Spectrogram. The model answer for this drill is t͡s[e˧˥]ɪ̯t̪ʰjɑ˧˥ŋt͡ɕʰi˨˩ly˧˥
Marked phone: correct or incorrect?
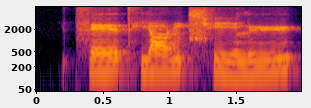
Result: correct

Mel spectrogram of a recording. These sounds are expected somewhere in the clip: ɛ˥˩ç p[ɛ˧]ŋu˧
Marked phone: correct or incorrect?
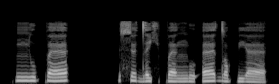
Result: correct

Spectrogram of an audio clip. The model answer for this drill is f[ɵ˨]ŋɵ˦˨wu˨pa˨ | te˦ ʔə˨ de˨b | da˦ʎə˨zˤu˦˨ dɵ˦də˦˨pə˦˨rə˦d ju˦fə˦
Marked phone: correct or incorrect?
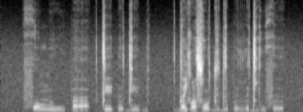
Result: incorrect: ɔ˨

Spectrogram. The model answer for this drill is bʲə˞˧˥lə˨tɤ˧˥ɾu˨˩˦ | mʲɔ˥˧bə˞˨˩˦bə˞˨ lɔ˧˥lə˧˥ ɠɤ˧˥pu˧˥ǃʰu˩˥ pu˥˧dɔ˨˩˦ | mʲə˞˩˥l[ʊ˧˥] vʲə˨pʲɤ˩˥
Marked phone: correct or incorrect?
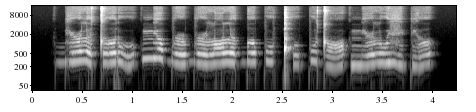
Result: incorrect: u˧˥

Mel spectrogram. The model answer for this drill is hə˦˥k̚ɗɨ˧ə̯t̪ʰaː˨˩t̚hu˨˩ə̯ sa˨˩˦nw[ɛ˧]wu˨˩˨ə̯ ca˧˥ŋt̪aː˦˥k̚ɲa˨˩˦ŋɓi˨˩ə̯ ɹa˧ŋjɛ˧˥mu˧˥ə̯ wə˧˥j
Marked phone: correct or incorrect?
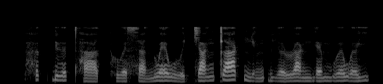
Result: correct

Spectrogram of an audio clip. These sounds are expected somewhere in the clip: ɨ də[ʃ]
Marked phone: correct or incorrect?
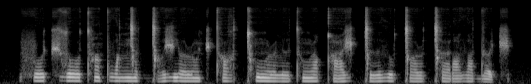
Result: incorrect: t͡ʃ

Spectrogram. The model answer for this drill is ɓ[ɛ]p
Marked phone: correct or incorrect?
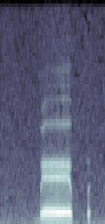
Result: correct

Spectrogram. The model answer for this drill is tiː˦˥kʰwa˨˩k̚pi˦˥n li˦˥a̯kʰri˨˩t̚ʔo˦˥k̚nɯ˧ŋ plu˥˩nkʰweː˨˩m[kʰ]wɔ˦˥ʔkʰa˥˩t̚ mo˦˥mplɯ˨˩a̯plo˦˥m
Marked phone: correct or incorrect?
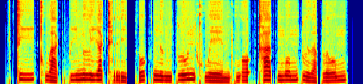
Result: incorrect: k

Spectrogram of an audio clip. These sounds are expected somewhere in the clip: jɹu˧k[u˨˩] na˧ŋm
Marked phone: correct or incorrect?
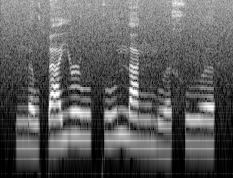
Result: incorrect: u˧˥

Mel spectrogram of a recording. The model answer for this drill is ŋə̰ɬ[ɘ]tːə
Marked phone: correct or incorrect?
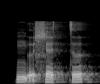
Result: incorrect: ɛ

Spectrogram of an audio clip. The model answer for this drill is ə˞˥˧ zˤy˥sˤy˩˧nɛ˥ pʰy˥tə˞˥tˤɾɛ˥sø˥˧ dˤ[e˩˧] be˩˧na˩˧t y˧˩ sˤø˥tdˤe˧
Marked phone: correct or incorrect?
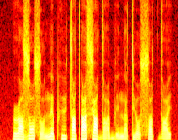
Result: incorrect: ɛ˩˧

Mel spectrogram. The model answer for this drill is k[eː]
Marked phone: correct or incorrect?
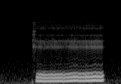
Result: correct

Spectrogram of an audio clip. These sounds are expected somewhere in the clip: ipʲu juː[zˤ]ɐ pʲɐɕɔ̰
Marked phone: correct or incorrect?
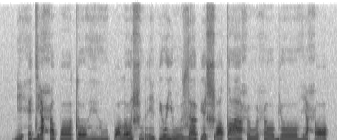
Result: incorrect: z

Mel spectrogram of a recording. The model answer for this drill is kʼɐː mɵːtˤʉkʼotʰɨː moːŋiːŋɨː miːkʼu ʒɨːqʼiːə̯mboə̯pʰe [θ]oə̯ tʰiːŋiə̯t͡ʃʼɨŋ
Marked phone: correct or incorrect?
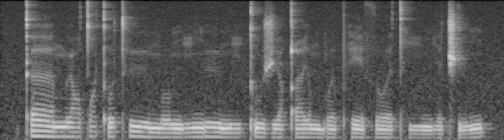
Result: correct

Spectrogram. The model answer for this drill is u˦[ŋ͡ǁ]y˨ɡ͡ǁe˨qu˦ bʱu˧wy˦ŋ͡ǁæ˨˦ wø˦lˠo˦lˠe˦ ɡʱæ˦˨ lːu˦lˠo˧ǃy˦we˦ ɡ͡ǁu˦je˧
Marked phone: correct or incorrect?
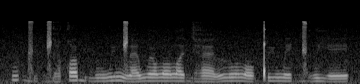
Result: incorrect: ɡ͡ǁ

